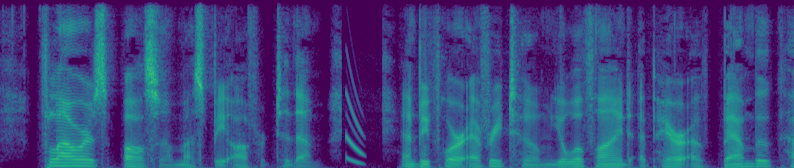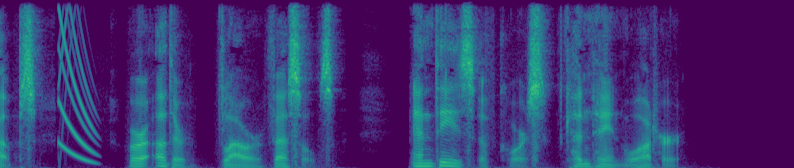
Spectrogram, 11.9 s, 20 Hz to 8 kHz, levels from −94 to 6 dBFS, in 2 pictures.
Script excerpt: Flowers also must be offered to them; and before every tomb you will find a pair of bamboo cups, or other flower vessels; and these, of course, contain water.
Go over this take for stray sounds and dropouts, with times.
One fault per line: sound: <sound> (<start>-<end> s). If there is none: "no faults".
sound: chirp (2.6-2.8 s)
sound: chirp (6.4-6.7 s)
